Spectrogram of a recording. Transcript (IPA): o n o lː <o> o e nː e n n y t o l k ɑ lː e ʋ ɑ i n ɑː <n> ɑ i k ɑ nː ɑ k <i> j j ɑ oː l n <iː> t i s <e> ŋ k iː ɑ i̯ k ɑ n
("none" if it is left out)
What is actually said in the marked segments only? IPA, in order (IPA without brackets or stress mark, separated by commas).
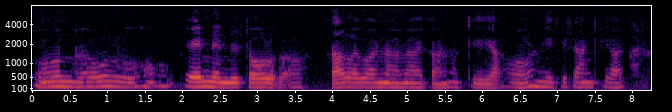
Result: u, n, i, iː, æ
